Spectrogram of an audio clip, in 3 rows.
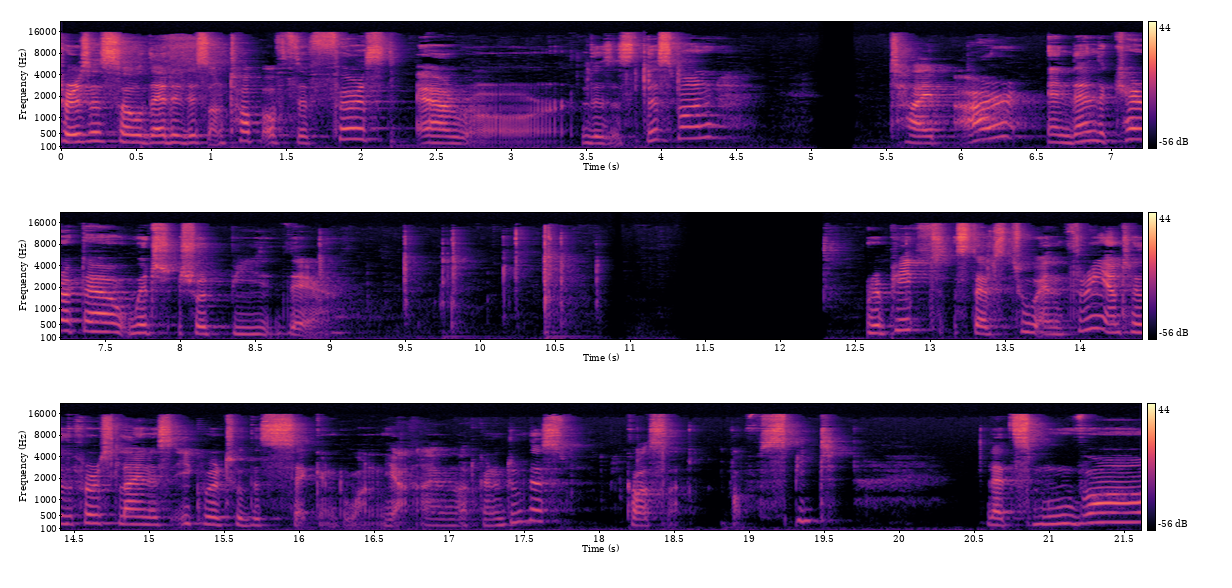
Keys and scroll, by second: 1.5-3.2 typing, 9.1 r, 9.8 n, 17.7 j, 18.1 j, 19.9-21.6 typing.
